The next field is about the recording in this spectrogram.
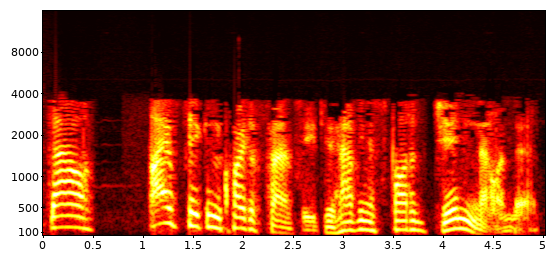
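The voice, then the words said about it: Fake British accent. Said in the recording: “stop doing the fake British accent”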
